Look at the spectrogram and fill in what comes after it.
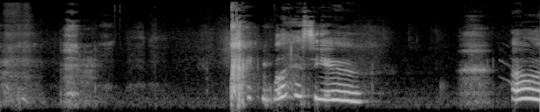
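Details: A baby who also has hiccups gives a single sharp sneeze, followed by squeaky fussing sounds and soft, breathy noises.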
